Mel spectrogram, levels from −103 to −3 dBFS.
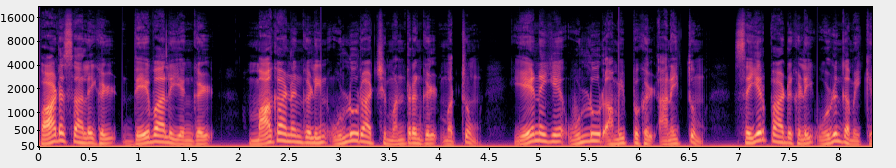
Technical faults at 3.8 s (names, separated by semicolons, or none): DC offset; audio missing between chunks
